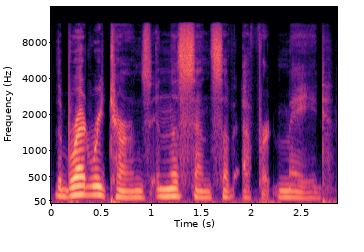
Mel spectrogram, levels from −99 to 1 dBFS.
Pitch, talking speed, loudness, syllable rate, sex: 125 Hz, 190 wpm, -19 LUFS, 4.7 syllables/s, male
